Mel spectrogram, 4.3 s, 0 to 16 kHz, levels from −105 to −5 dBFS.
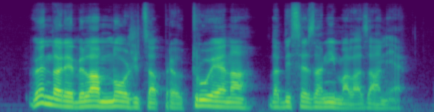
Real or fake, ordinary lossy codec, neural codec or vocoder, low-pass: fake; none; codec, 44.1 kHz, 7.8 kbps, Pupu-Codec; 14.4 kHz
